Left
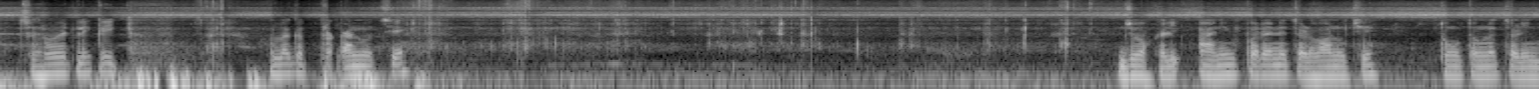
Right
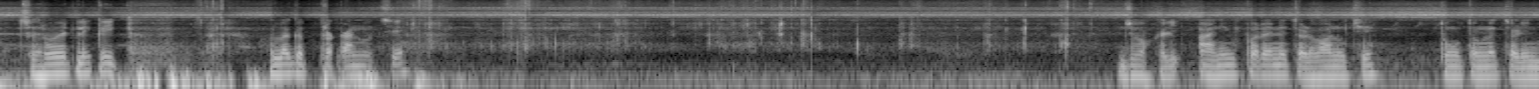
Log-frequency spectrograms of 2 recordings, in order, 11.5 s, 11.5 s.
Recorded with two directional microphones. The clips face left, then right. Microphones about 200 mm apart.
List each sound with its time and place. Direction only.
0.2 s speech: 35° right (ahead or behind)
2.0 s speech: 35° right (ahead or behind)
8.4 s speech: 55° left (ahead or behind)
8.6 s speech: 20° left (ahead or behind)
9.0 s speech: 5° left (ahead or behind)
